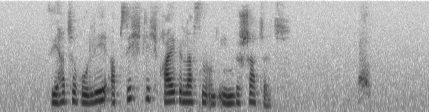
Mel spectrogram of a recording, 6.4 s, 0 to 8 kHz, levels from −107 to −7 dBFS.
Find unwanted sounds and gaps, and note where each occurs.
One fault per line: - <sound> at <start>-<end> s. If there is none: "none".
- bark at 5.4-5.6 s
